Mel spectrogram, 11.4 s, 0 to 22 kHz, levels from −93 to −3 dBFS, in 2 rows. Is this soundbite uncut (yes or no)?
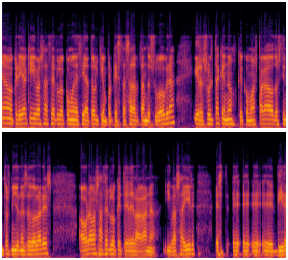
yes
